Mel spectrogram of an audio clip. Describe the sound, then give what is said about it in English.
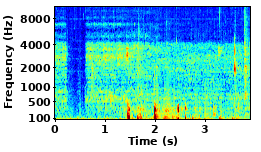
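Soft, steady rain hisses in the background while a few heavier drops tap nearby at irregular moments. Fairly quiet and calm, with no voices. “And so for today, for forgiveness, I'm choosing a background that is rain, the sound of rain.”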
